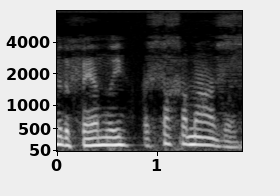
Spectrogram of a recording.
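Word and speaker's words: Sacher-Masoch: Pronounce the name of the family. Sacher Masoch. Sacher Masoch.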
